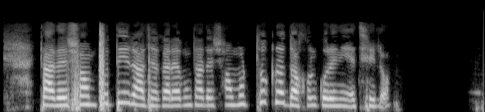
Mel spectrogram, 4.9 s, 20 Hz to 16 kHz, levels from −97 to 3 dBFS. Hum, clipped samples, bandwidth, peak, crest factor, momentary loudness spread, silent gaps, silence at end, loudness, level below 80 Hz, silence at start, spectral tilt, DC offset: none; under 0.1%; 7.4 kHz; -2 dBFS; 18 dB; 9 LU; 4.04-4.67 s; 0.05 s; -18 LUFS; -56 dBFS; 0.05 s; -6.5 dB/octave; under 0.1%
